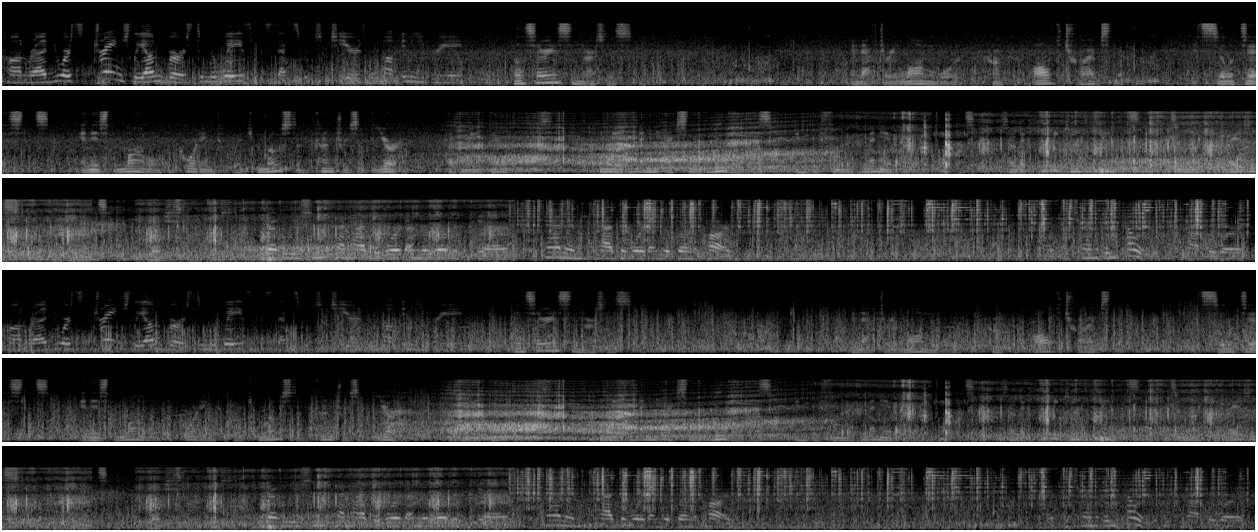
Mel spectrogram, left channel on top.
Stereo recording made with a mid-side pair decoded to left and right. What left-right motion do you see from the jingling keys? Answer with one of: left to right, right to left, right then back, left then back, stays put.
right to left.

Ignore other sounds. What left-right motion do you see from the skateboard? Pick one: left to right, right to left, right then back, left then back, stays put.
right to left.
